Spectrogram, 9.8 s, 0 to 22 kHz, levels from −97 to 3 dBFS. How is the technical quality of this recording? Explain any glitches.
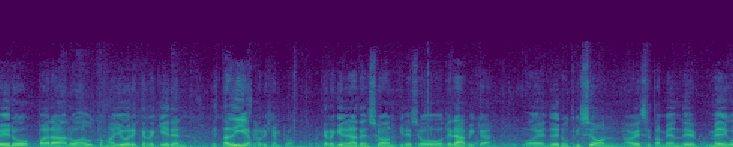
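No glitches or technical faults are audible anywhere in the recording.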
